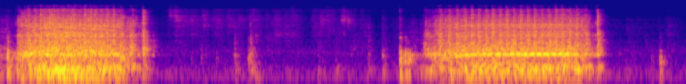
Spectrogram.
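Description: Singer electric sewing machine stitching in two steady runs, one of about two seconds at the start and one of about three seconds from about six seconds in. Between them it stops, and only a few faint clicks are heard.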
